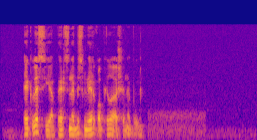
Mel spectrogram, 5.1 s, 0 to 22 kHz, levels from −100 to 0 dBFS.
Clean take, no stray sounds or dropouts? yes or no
yes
